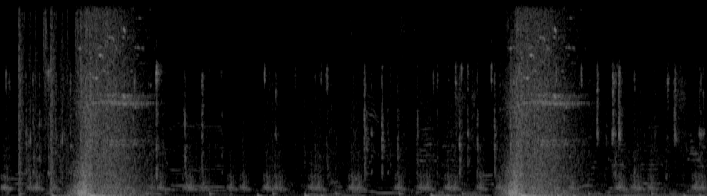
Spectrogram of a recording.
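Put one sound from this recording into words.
Loud magic blasts whoosh and boom.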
